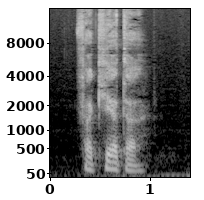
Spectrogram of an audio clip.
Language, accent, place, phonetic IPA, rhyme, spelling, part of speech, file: German, Germany, Berlin, [fɛɐ̯ˈkeːɐ̯tɐ], -eːɐ̯tɐ, verkehrter, adjective, De-verkehrter.ogg
- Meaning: 1. comparative degree of verkehrt 2. inflection of verkehrt: strong/mixed nominative masculine singular 3. inflection of verkehrt: strong genitive/dative feminine singular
